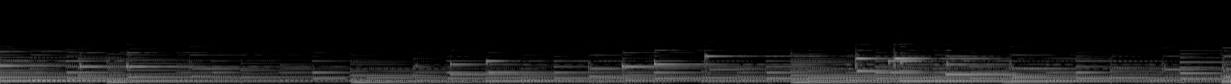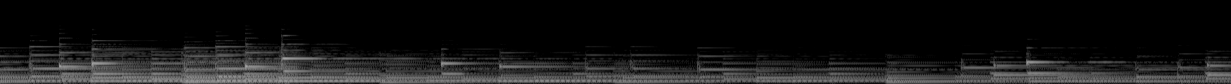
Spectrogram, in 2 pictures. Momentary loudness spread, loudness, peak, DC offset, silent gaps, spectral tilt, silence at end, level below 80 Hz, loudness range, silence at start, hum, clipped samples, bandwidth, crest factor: 12 LU; -38 LUFS; -18 dBFS; under 0.1%; none; -8.5 dB/octave; 0 s; -70 dBFS; 10 LU; 0 s; none; under 0.1%; 5.4 kHz; 20 dB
